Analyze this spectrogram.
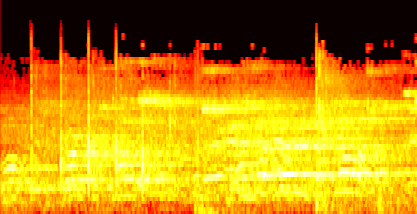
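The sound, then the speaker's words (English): Mike Adelabu's hand sharply slapping a basketball several times before inbounding for the Lions against the Longhorns, in quick, uneven succession, crisp, over a steady arena crowd murmur with indistinct voices in the background. “Slap of the basketball by Adelabu.”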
